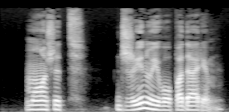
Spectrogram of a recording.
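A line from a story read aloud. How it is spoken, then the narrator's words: Thoughtful mutter. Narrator (Russian): задумчиво пробормотал Ленар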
